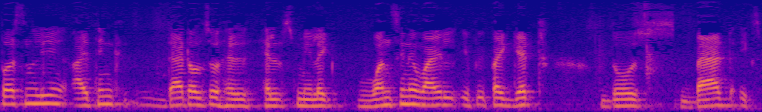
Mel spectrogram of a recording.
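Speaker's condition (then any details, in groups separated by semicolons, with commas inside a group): Stuttering; fluency-focused approach earlier, six months of bouncing and open disclosure at schools with Samagra NGO; stuttering modification, voluntary stuttering with bounces, learned through Samagra and Dr. Sachin; variable stuttering, blocks incl. silent blocks, mild in interview, more stuttering formerly when avoiding; repeated sounds, repeated words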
